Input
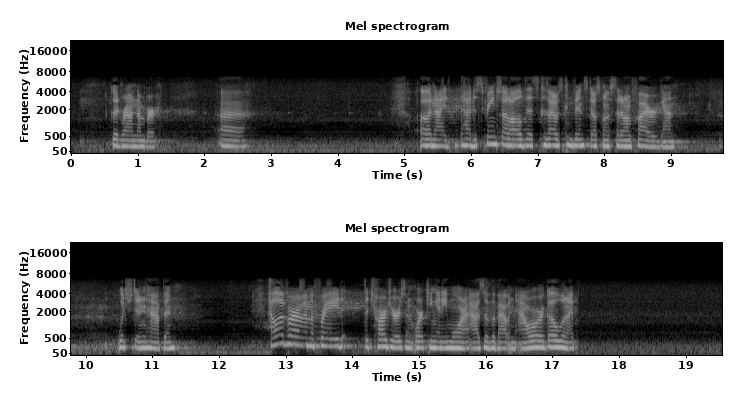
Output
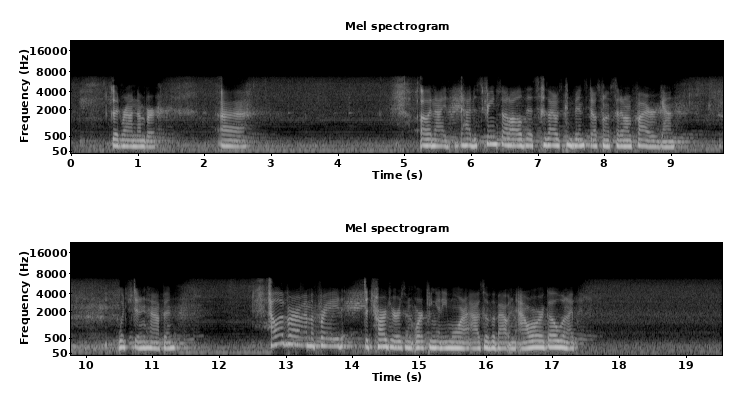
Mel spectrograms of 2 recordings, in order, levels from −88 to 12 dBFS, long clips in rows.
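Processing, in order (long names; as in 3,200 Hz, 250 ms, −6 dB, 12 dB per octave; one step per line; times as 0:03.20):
echo with shifted repeats 145 ms, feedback 36%, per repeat +130 Hz, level −22 dB
treble cut that deepens with the level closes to 900 Hz, closed at −24.5 dBFS
level +7.5 dB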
